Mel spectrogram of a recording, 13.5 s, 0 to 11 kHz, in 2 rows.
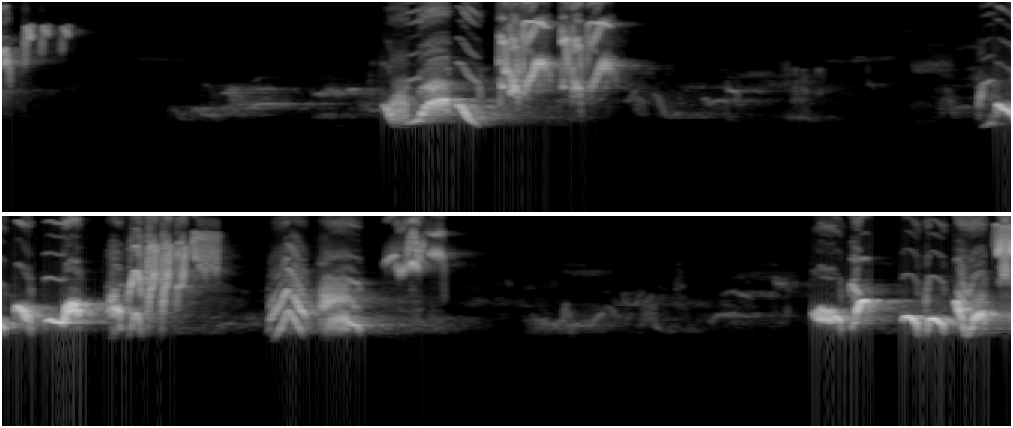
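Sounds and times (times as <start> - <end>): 
Common blackbird Turdus merula singing: 0.0 - 0.6, 1.2 - 13.4.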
